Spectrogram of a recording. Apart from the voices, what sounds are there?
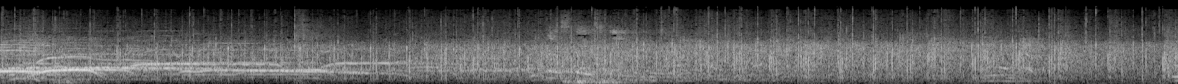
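audience applause and cheering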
